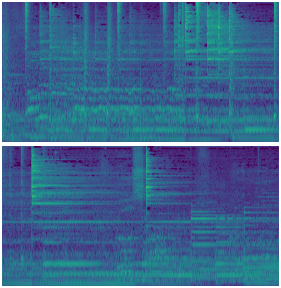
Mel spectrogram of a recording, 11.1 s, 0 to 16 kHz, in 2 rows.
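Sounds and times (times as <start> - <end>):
drum strikes: 0.0 - 9.2
band playing slow worship song: 0.0 - 11.0.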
